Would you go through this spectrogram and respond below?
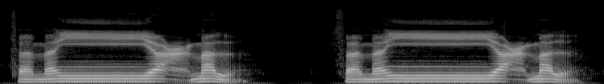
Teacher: jadi tidak ada lagi huruf nun tetapi yang ada adalah huruf ya yang disertai dengan gunah dua harakat · nun sakinah idgham ke ya fathah dengan gunnah 2 harakat. Famayya, ain sakinah famayya, ma ya'ma, lam sakinah ya'mal, famayya'mal, famayya'mal.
